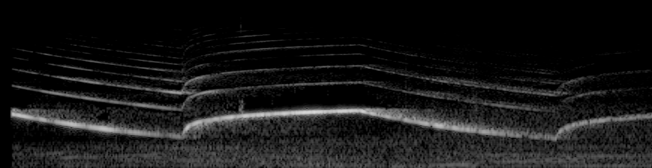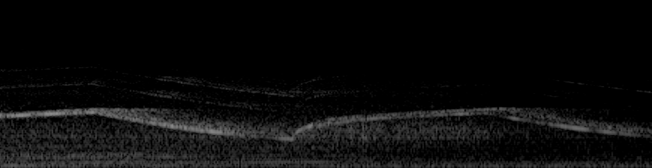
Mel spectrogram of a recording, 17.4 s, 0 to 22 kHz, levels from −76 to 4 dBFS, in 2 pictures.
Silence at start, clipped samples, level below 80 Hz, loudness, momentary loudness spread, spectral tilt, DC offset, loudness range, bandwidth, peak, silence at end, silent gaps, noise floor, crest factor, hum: 0.15 s; under 0.1%; -58 dBFS; -19 LUFS; 27 LU; -1.5 dB/octave; under 0.1%; 24 LU; 10.5 kHz; -6 dBFS; 1 s; none; -54 dBFS; 18 dB; none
